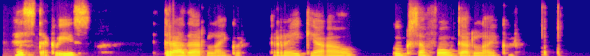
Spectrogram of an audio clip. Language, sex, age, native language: Icelandic, female, 30-39, Czech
